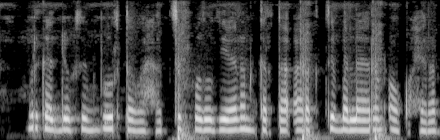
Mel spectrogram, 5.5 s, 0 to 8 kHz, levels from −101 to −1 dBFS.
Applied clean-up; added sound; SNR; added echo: classical method spectral subtraction.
